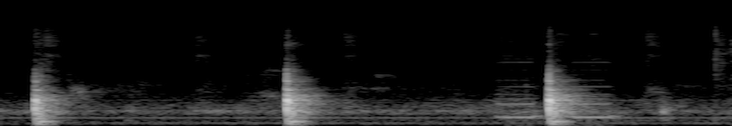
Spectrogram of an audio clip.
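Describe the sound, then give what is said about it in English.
Three solid, dull thumps of a head bumping against a closet shelf in the middle of the night, spaced roughly evenly with short ringing decays, followed by a faint small knock at the end. No one speaks. “you're like bumping your head against the shelf”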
